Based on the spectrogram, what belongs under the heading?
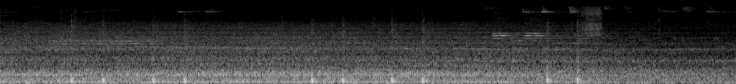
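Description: Passenger express train coaches passing at speed: a steady rolling rumble of wheels on rails, with the wheels clacking over a rail joint in pairs of knocks about a third of a second apart. The rumble fades near the end as the last coach goes by.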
